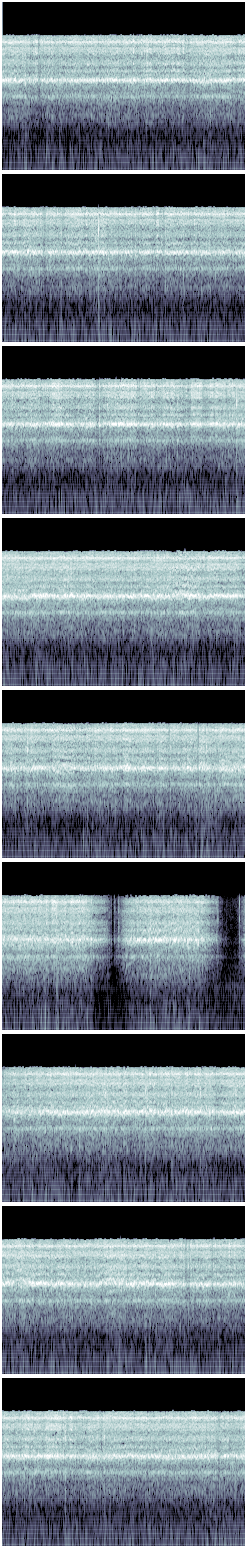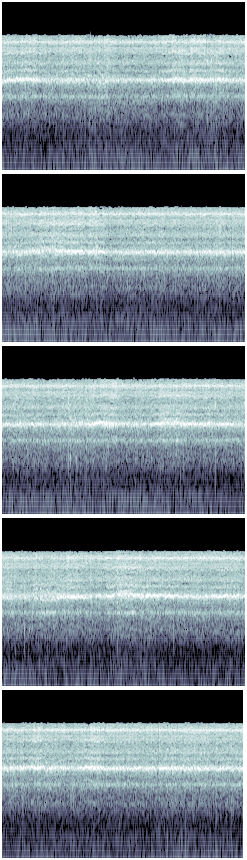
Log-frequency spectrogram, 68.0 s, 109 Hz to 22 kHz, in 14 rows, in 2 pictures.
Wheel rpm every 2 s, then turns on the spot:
160, 160, 160, 160, 160, 160, 170, 160, 160, 160, 160, 160, 160, 100, 80, 160, 160, 160, 160, 160, 160, 160, 160, 160, 160, 160, 160, 160, 160, 160, 160, 160, 160, 170.
none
